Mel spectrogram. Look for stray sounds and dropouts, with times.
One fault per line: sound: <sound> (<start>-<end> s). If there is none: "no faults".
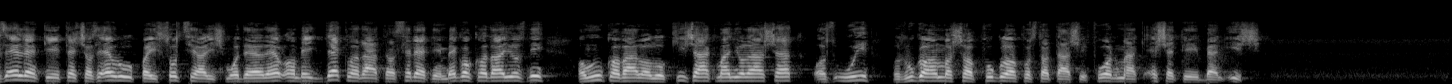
no faults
